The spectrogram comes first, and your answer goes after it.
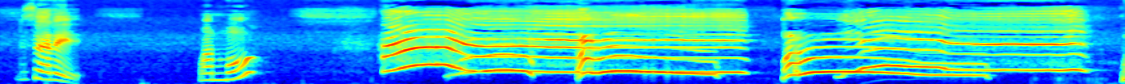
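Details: Golden English Cocker Spaniel, female, eight years old, singing with her owner during a morning song. Two brief sharp sliding yelps open, followed by two long sustained howls with slight pitch wobble and a soft falling tail.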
